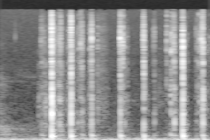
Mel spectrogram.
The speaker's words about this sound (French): il y a à peu près un an, je m'assieds à mon bureau et au bout de mes doigts, sur le clavier, je tape ces quelques mots.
